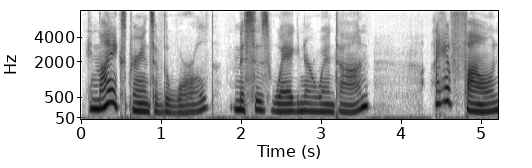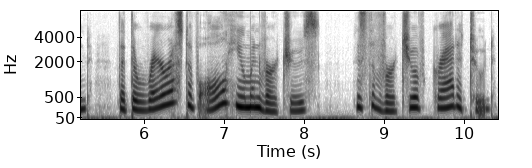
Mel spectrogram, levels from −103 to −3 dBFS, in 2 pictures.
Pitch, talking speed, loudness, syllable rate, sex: 215 Hz, 145 wpm, -17 LUFS, 4.3 syllables/s, female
